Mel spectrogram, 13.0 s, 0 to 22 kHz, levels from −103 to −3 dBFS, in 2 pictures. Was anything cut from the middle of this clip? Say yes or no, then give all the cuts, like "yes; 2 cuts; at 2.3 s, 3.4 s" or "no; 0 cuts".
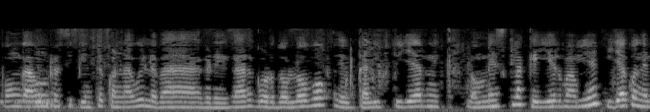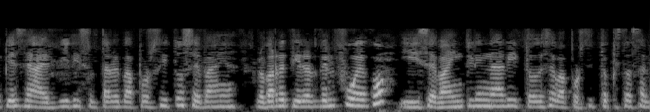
yes; 2 cuts; at 5.8 s, 8.9 s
